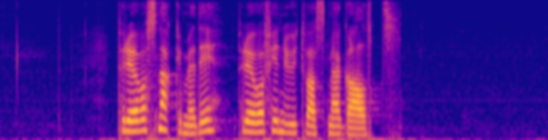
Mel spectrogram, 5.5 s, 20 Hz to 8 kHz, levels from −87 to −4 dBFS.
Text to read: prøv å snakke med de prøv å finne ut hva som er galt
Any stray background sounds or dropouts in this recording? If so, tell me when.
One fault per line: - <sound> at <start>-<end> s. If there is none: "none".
- dropout at 3.2-3.3 s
